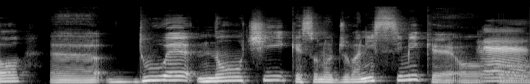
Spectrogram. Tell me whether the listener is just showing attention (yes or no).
yes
